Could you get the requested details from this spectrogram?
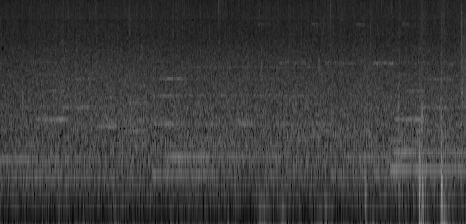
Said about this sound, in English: These drops of rain are so refreshing. Feels really good.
